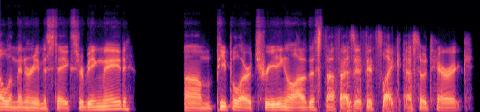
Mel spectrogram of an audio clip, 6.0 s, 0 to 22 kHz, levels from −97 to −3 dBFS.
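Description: From 3.98 s, after "a lot of this", a call bitrate drop runs to the end. Bandwidth narrows from 20 kHz to 8 kHz and the sound turns watery, fitting a fall from about 32 to 10 kbps. Unlike a plain low-pass filter, the coding grows coarse, not just duller.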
